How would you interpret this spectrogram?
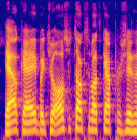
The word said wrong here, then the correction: capsaicin: and cheese. – Capsaicin. – I finally kind of pronounced it right.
